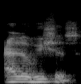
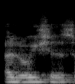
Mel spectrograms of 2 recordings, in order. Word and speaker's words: Aloysius: John's, and there I was taught the proper pronunciation, which is Aloysius, and not Aloysius or Aloysius.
